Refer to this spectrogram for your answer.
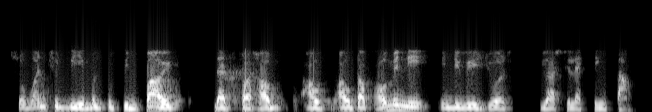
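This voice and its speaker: His voice is a normal speaking voice, medium in pitch. The man keeps a moderate pace with fairly even intonation. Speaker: lecturer. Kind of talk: lecture.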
